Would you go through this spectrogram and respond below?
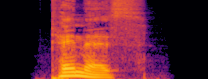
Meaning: tennessine
- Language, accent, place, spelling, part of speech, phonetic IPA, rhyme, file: German, Germany, Berlin, Tenness, noun, [ˈtɛnəs], -ɛnəs, De-Tenness.ogg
